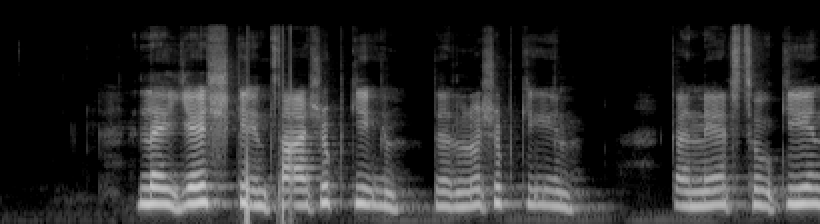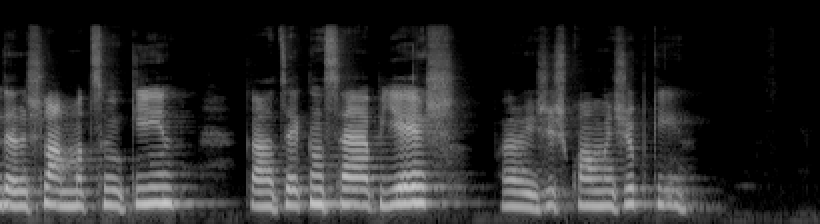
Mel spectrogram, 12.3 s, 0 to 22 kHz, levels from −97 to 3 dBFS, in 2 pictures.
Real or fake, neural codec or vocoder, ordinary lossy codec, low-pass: real; none; none; 14.4 kHz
